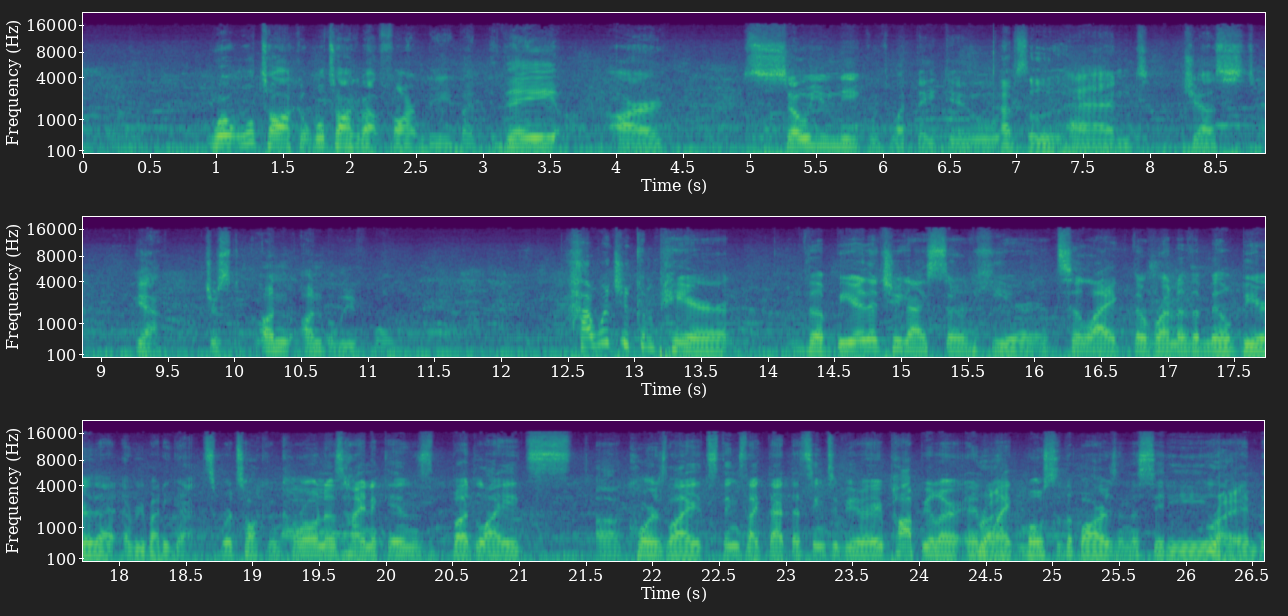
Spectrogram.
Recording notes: We spent the evening podcasting live from craft beer mecca, DeCicco and Sons in Brewster, NY. We spent the evening podcasting live from craft beer mecca, DeCicco and Sons in Brewster, NY. Joining us for a tap takeover was Diner Brew Company , Plan Bee Brewery, Industrial Arts Brewing. What you won't hear are the dedicated crew behind the bar who help organize this great event.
